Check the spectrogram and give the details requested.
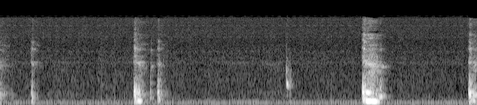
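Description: Several short coughs and throat-clearing bursts at irregular intervals, about five or six, over a steady low room hum.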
